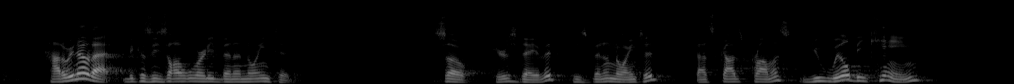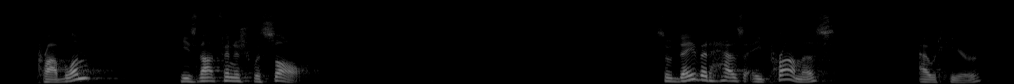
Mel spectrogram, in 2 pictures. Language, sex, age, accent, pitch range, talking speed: English, male, 50-69, American, 110-150 Hz, 105 wpm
